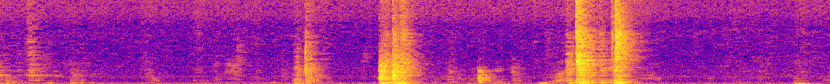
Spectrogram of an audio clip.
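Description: Stacked communion trays being handled and set down, giving a few short clattering knocks; the loudest comes about three seconds in, followed by a quick pair about four and a half seconds in.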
